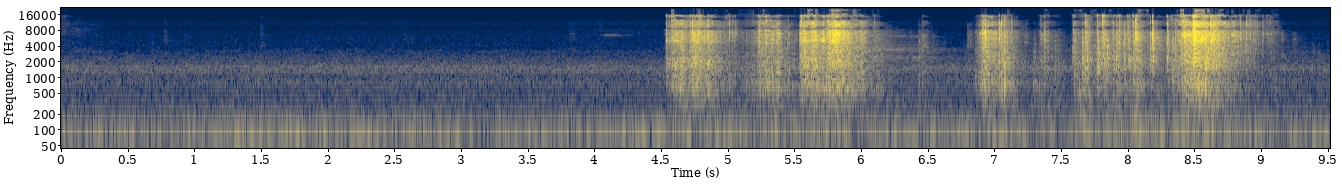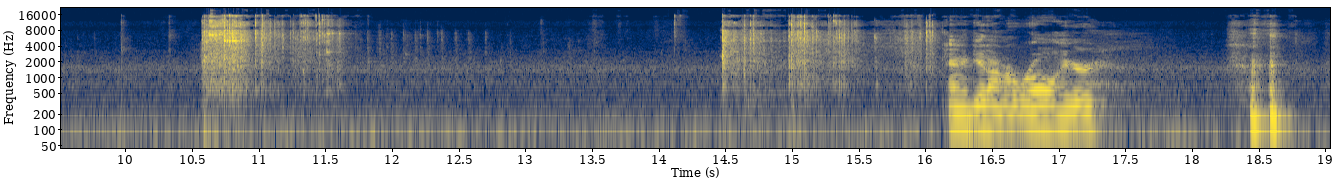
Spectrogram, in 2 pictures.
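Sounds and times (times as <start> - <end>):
plastic pieces clattering: 4.6 - 9.1, 10.6 - 12.3, 14.5 - 16.2.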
